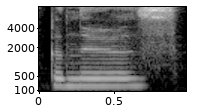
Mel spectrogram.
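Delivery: usual speaking voice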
